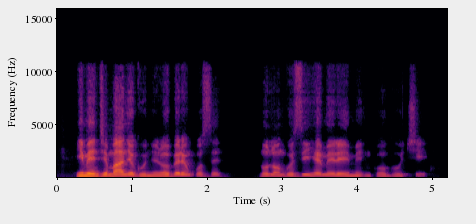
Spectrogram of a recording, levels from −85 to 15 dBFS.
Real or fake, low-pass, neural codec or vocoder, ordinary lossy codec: fake; 10.8 kHz; codec, 24 kHz, 0.9 kbps, DualCodec; MP3, 96 kbps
